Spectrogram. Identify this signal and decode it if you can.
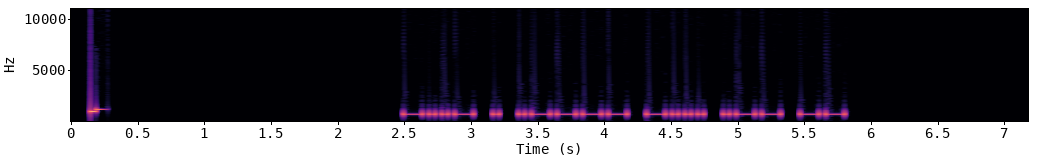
Morse code, heard as a keyed tone, about 25 wpm, 700 Hz. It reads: XE1BWM
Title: DXCC-100 Call Signs - 6 Characters - 25wpm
